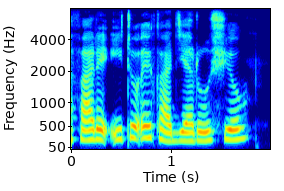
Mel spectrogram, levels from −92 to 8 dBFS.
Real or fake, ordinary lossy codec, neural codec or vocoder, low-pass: fake; none; codec, 16 kHz, 4 kbps, X-Codec, WavLM features, trained on Multilingual LibriSpeech; none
